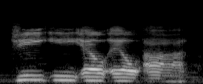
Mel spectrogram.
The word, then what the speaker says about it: Gelli: So Gelli, jelly, like that, spelled like that.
